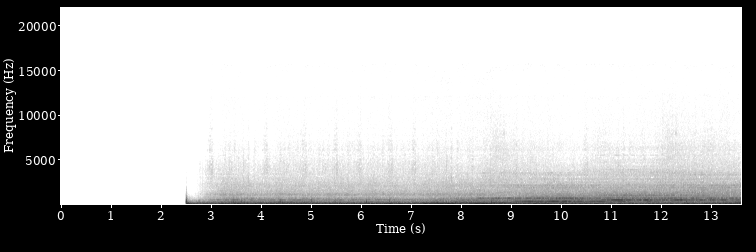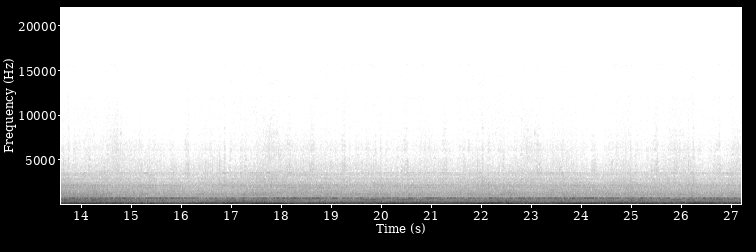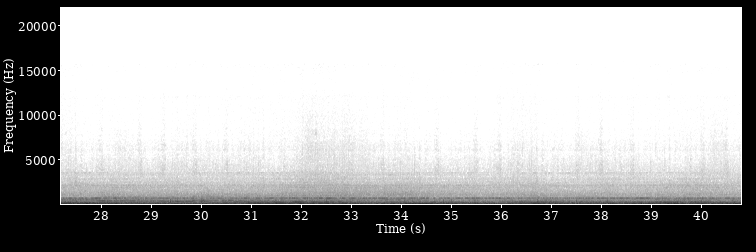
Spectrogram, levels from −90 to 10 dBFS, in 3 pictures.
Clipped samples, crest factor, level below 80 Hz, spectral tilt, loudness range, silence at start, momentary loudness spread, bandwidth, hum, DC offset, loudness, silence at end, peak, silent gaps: under 0.1%; 14 dB; -22 dBFS; -12.5 dB/octave; 4 LU; 2.5 s; 7 LU; 2.6 kHz; none; under 0.1%; -19 LUFS; 0 s; -2 dBFS; none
